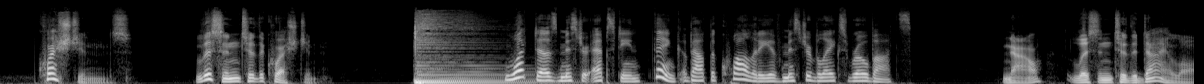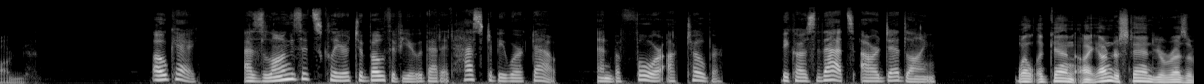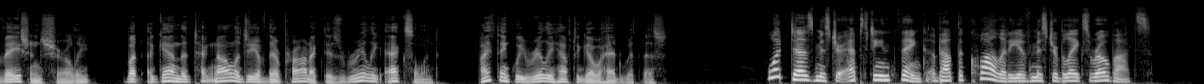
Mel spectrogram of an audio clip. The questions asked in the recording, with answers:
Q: What does Mr. Epstein think about the quality of Mr. Blake's robots?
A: He thinks the technology of their product is excellent.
